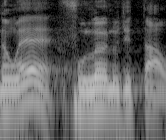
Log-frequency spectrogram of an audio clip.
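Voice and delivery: low, slow solemn voice.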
